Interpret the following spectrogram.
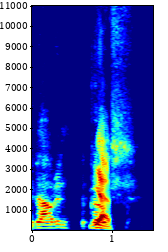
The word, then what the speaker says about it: Bowden: So down south, it's pronounced Bowden. Like okay. Bobby Bowden.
